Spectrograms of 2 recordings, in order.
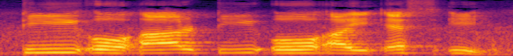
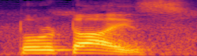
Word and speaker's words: tortoise: ही pronounce करते हैं, TORTOISE। समझ आया ना? तो this word is mostly pronounced by आवर friends, tortoise, but it is tortoise। कैसे पढ़ जाता है? tortoise or tortoise, but mostly tortoise।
